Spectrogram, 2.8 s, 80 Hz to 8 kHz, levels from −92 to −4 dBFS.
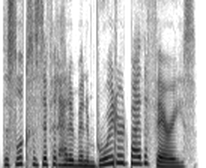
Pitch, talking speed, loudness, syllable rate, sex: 250 Hz, 240 wpm, -17 LUFS, 5.8 syllables/s, female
